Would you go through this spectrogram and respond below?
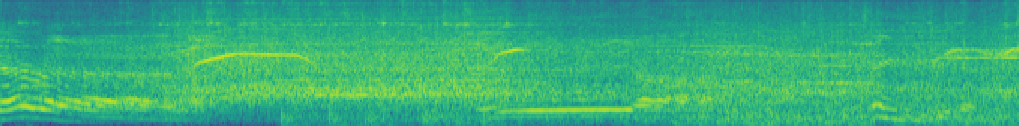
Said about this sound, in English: Let's welcome with a big round of applause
